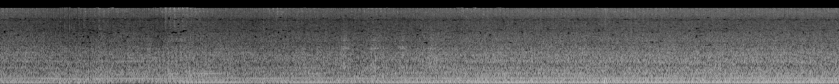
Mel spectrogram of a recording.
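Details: Lawn mower single-cylinder engine after carburetor cleaning (clogged tiny jet cleared) and new fuel line: steady, even buzz at constant pitch with no stumbling or surging; runs cleanly, normal running.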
